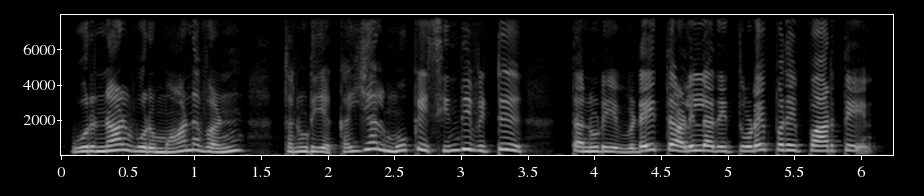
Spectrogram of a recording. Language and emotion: Tamil, disgusted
